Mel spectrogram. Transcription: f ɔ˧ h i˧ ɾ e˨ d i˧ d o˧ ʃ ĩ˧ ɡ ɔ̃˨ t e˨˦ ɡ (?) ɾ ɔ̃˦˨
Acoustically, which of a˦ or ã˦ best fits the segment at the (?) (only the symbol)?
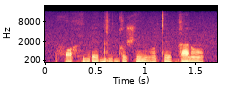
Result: a˦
